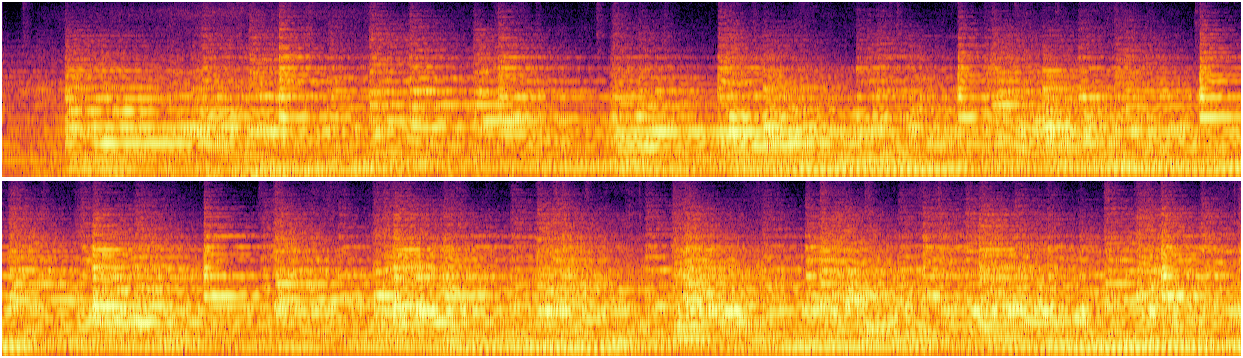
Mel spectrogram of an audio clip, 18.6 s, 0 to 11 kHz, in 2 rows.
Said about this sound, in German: Ebenfalls 7 Glocken bilden das Vollplenum, welches die Gießerei Hamm aus Regensburg Anfang des 20. Jahrhunderts der Gankhofener Kirchengemeinde in die niederbayerische Turmstube der Pfarrkirche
